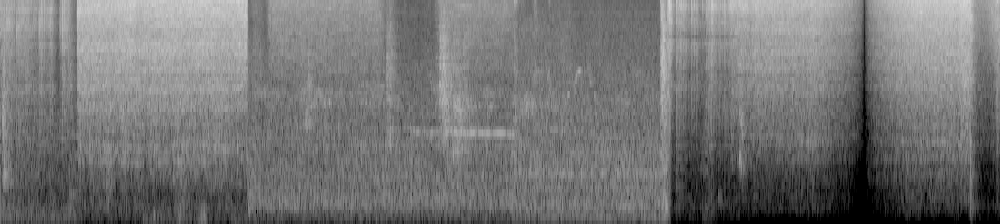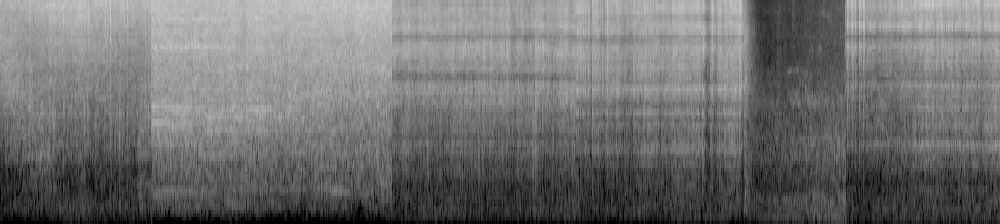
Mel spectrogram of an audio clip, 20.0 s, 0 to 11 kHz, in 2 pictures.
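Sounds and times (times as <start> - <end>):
angle grinder cutting steel: 11.4 - 16.4.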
